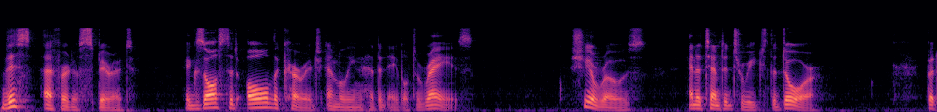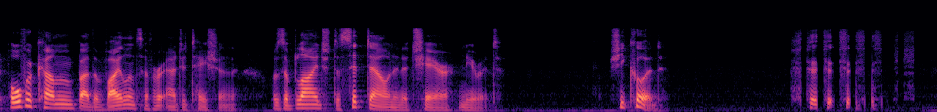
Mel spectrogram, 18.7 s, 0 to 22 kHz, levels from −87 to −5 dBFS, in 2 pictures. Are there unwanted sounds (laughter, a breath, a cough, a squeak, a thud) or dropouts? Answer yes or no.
yes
